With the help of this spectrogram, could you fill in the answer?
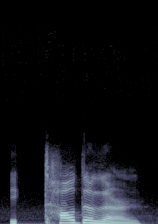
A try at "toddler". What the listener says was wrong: Yeah, I didn't really hear the L very strongly, Toddler, yeah, toddler.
